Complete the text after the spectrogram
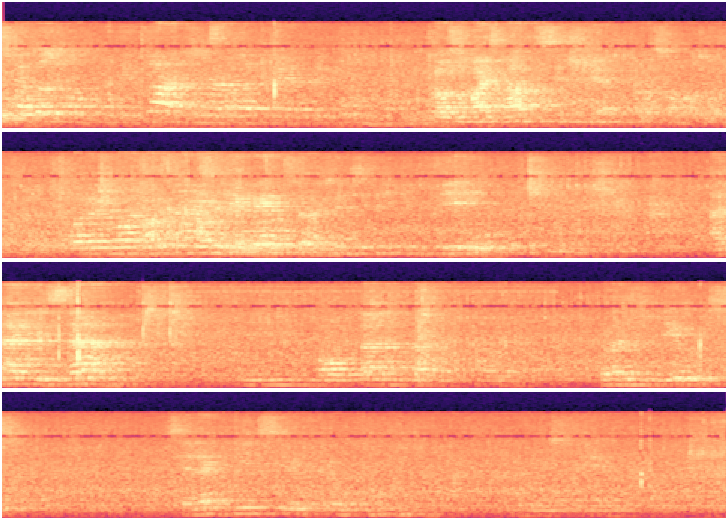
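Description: An elderly man speaks calmly and nearby.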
